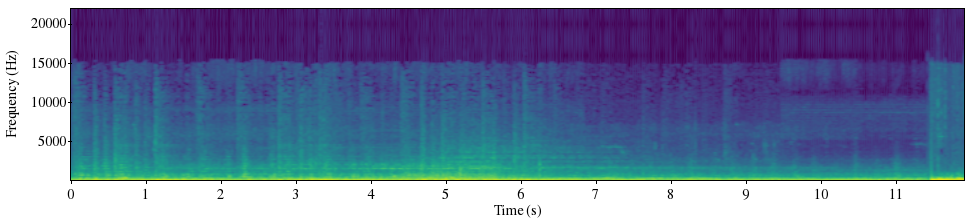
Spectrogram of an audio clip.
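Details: Loud, dark, rumbling dramatic music fills the whole stretch, with no animal sound.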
